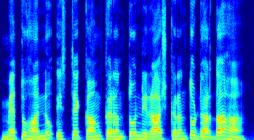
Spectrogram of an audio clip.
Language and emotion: Punjabi, fearful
